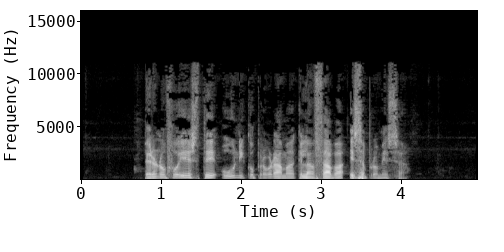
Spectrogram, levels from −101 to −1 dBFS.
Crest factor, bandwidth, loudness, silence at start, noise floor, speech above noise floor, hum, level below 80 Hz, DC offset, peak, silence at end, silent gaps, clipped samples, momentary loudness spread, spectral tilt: 24 dB; 11.5 kHz; -23 LUFS; 0.8 s; -78 dBFS; 55 dB; none; -42 dBFS; under 0.1%; 0 dBFS; 0.9 s; none; under 0.1%; 12 LU; -5 dB/octave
